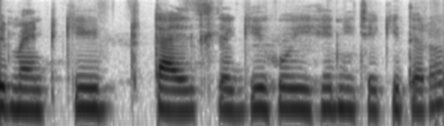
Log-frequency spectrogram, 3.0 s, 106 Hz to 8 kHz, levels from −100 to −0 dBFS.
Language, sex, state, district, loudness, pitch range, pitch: Hindi, female, Punjab, Kapurthala, -19 LUFS, 185-195 Hz, 190 Hz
